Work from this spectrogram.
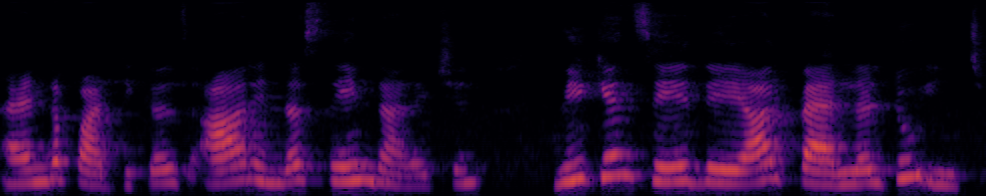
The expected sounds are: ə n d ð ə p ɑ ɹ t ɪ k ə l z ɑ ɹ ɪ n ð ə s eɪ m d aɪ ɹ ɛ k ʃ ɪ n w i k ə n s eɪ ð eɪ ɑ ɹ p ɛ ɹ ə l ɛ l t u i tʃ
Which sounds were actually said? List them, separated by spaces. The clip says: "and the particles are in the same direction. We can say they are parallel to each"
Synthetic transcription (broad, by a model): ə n d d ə p ɑ ɹ t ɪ k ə l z ɑ ɹ ɪ n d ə s eɪ m d aɪ ɹ ɛ k ʃ ɪ n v i k ə n s eɪ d eɪ ɑ ɹ p ɛ ɹ ə l ɛ l t u i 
